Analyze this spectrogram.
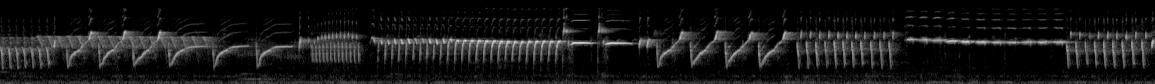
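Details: Canary singing for canary training, a loud, continuous song of rapid rising slurs, rolling trills and long steady whistled tones, with phrases changing every second or two and very high ringing notes.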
